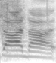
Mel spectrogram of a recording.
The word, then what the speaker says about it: Dada: Yes, it is Dada.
